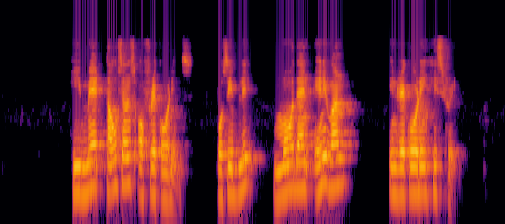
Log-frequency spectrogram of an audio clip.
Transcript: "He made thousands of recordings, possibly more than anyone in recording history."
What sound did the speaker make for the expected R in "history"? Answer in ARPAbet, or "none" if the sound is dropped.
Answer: R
